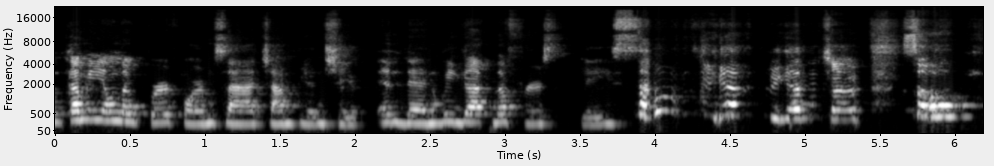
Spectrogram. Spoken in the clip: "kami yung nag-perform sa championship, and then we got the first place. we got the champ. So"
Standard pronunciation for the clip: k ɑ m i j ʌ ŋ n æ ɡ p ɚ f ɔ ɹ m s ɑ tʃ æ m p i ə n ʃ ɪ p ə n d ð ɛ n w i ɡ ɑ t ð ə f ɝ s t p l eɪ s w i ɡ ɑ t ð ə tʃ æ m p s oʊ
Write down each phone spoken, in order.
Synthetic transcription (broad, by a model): k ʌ m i j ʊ ŋ n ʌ ɡ p ɚ f ɔ ɹ m s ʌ tʃ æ m p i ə n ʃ ɪ p ə n d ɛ n w i ɡ ɑ t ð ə f ɝ s t p l eɪ s w i ɡ ɑ t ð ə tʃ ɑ p s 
